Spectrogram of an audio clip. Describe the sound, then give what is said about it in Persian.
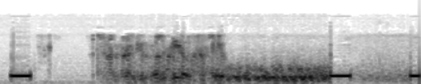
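A telephone line tone on a radio call-in program after the caller is cut off. Short, steady, low beeps sound at the start and again near the end, separated by a long stretch of noisy line hiss with voices. “تلفن قطع شو.”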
